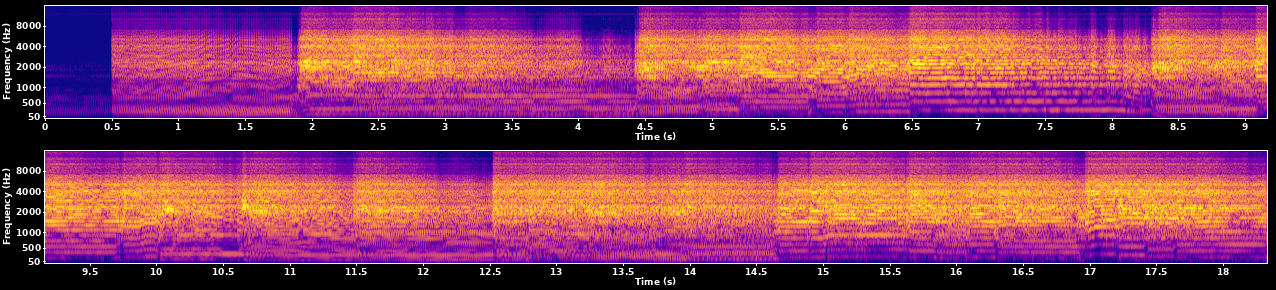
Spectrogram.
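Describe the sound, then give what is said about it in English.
A heavily distorted, fuzzy electric guitar plays sustained notes and shifting chords through a Strymon Volante delay pedal and a Fuzz Lord Drone Master distortion, the delay smearing and repeating the tones into a thick, droning wash. Loud and steady, no voices. “That was so that's the Volante Strymon pedal along with this Fuzz Lord Drone Master, which I like too as a distortion.”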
